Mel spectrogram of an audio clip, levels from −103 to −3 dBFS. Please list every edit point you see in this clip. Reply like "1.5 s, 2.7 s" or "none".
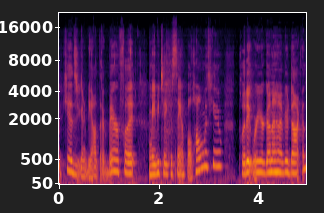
1.8 s

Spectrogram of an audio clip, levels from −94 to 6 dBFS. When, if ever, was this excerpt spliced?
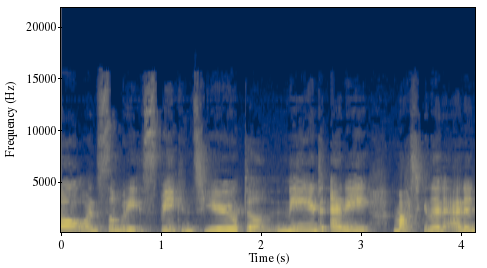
1.8 s

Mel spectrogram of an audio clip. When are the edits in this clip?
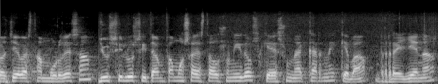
0.9 s

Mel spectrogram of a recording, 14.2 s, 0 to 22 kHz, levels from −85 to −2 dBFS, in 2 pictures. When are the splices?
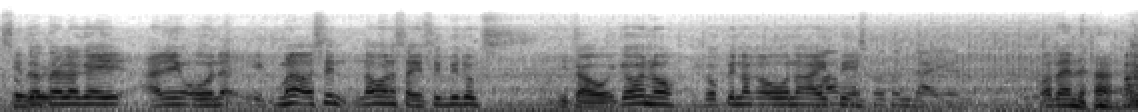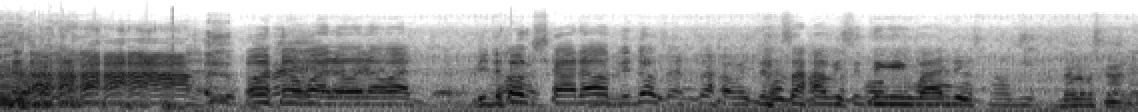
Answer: none

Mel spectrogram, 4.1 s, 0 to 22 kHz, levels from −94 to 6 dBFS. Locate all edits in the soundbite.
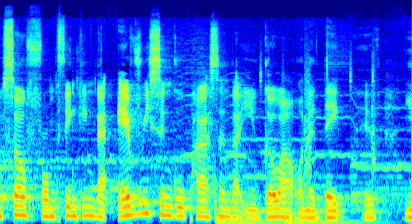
none

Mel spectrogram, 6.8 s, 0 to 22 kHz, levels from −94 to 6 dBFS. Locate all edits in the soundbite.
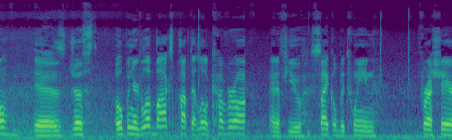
3.9 s

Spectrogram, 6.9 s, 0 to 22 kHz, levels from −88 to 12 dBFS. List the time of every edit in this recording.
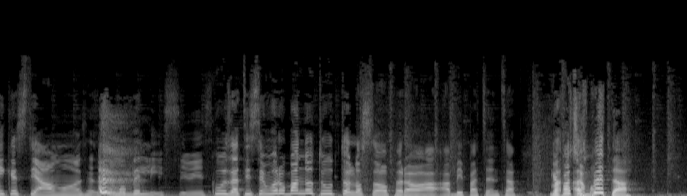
2.1 s

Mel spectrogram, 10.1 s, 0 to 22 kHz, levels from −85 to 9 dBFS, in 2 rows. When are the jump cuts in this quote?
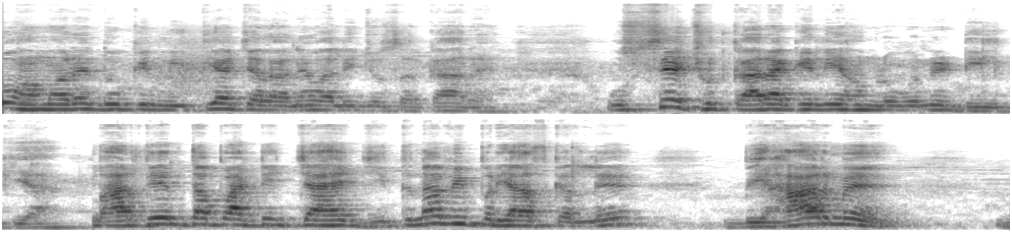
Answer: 5.5 s

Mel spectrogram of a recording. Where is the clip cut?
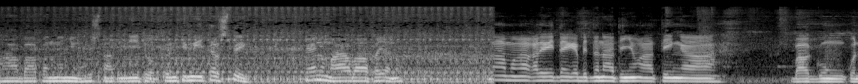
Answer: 5.0 s

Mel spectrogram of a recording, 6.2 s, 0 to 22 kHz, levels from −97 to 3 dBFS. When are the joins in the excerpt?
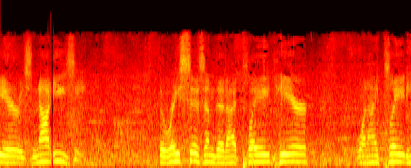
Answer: none

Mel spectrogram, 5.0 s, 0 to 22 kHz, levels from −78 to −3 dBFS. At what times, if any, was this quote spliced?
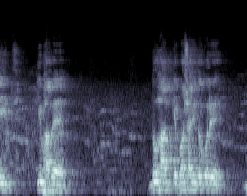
none

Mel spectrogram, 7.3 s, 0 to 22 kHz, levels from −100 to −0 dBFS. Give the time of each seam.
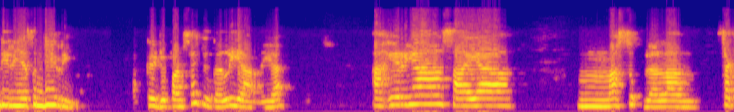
1.4 s

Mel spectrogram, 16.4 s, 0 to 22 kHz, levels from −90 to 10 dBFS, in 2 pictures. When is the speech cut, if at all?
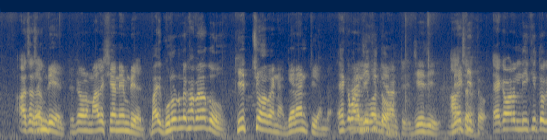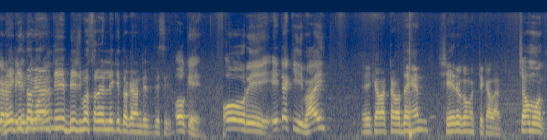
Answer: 11.5 s

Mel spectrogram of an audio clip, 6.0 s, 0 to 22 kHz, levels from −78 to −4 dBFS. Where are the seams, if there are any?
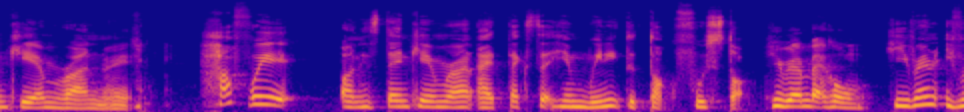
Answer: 1.3 s

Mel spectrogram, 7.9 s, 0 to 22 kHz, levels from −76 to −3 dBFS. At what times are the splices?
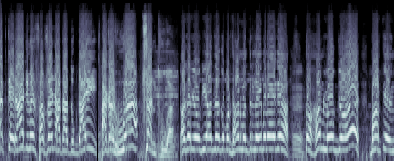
1.9 s, 3.3 s

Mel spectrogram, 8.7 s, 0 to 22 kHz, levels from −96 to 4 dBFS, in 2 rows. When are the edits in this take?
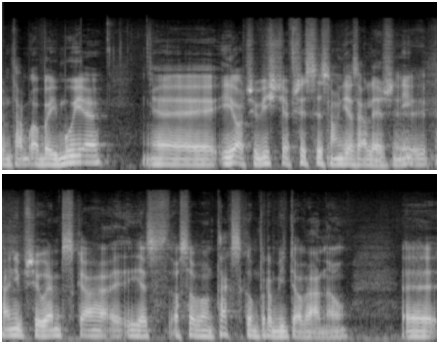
4.2 s

